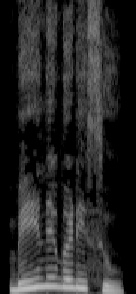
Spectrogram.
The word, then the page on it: ಬೇನೆಬಡಿಸು: Kannada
